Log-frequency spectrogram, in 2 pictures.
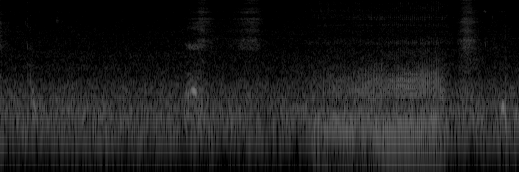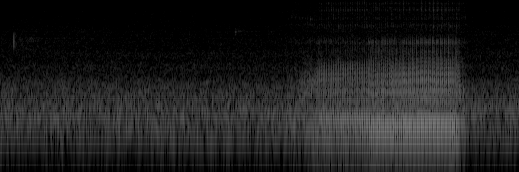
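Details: Snoring French Bulldog: two slow, rough breaths with a fluttering, buzzy snore, the second louder and longer, over steady room hiss.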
